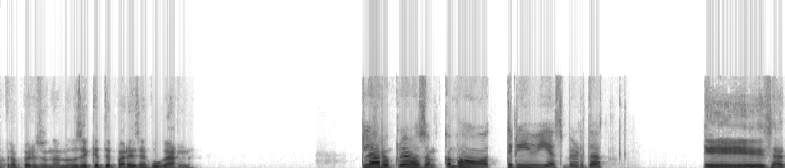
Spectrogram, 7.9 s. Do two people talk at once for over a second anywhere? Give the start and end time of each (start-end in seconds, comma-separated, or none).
none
